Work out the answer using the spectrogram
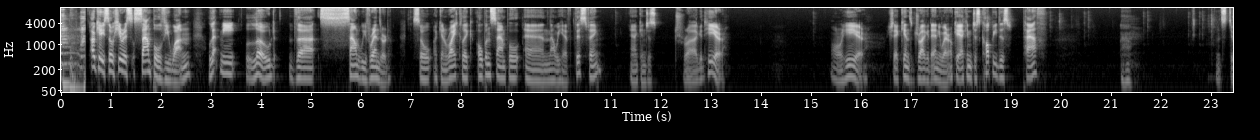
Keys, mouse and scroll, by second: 7.1 right click, 8.4 click, 9.5-10.8 drag, 11.2-13.1 drag, 15.2 click, 17.1 click, 18.1 ctrl+a, 18.6 ctrl+c, 19.8 ctrl+click, 20.5 ctrl+click, 21.7 click, 22.6-23.4 drag, 23.1 ctrl+v.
